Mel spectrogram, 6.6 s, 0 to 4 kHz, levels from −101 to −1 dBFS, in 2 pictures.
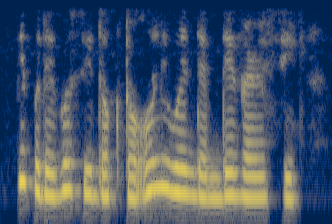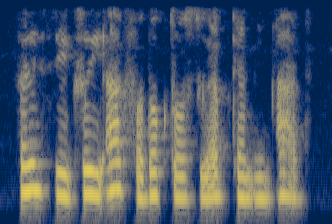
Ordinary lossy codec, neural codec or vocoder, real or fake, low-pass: none; none; real; 3.6 kHz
